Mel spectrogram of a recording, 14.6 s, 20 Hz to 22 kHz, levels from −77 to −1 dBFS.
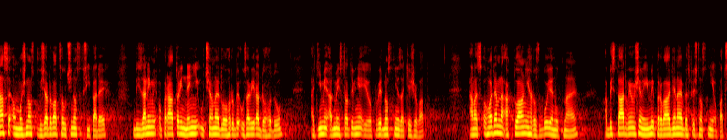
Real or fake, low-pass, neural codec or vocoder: fake; 7.2 kHz; codec, 16 kHz, 4 kbps, X-Codec, HuBERT features, trained on LibriSpeech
